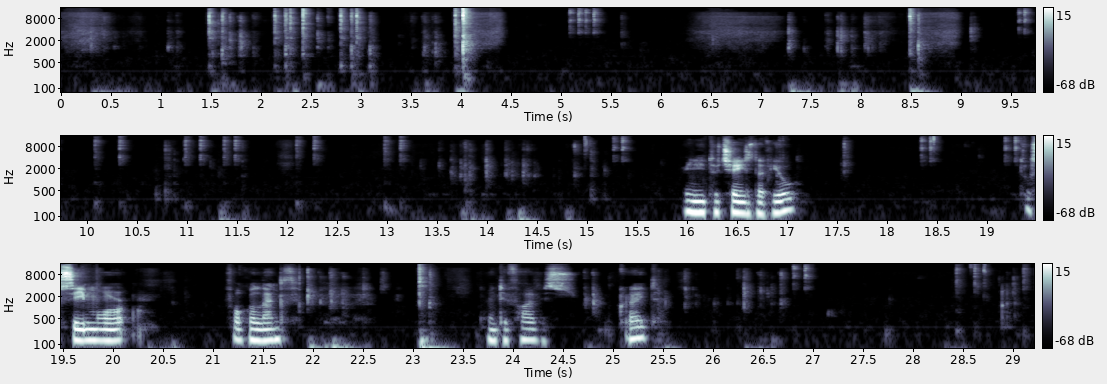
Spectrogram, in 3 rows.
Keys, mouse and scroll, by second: 2.3 BackSpace, 3.0 BackSpace, 5.1-8.5 drag, 9.6 click, 9.9 scroll down 1, 10.1 middle drag, 10.5-11.0 scroll up 2, 11.0 middle drag, 11.4 shift+middle drag, 12.0 scroll down 2, 12.1 middle drag, 12.6-13.0 scroll up 2, 13.0 middle drag, 13.3 scroll down 1, 13.5-13.8 scroll up 2, 13.8 shift+`, 16.8 n, 18.3 click, 19.2-23.1 drag, 24.7 n, 25.5 shift+`, 28.0-28.5 scroll down 3, 28.5 middle click, 28.8-29.1 scroll up 3, 29.1-29.2 middle drag.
